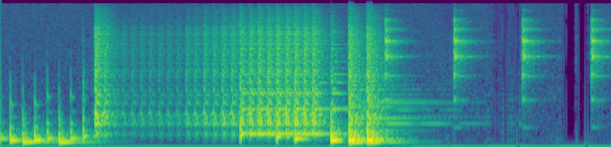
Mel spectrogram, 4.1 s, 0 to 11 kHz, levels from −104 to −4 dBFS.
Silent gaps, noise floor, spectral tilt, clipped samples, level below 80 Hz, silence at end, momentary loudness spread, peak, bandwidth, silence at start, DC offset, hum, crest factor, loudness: none; -35 dBFS; -5 dB/octave; 0.1%; -50 dBFS; 0 s; 18 LU; 0 dBFS; 10.5 kHz; 0 s; 0.5%; none; 16 dB; -15 LUFS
